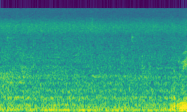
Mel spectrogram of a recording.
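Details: Honey bees in North Carolina, returning with pollen, a sign they're raising young, make a steady low hum, droning evenly with a soft hiss above.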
